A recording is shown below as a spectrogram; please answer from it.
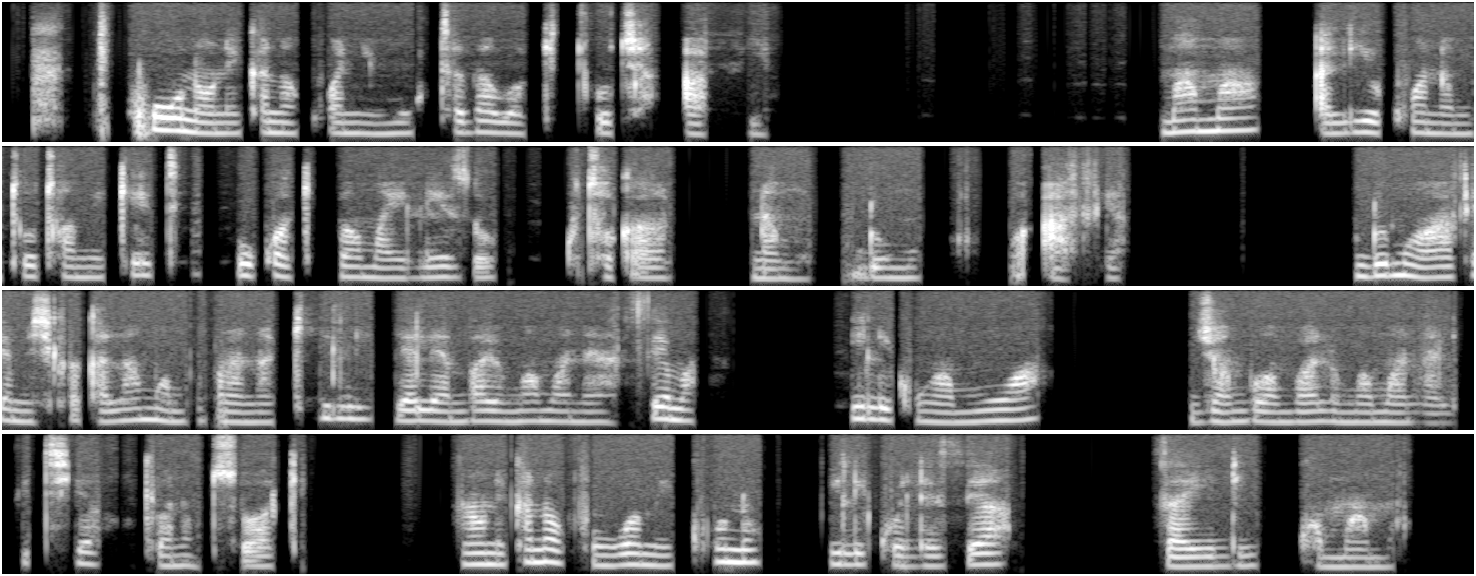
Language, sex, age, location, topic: Swahili, female, 18-24, Kisii, health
